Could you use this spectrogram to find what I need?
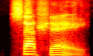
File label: "sachet", American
